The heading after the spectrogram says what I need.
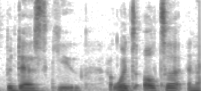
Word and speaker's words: Badescu: It's Badescu.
